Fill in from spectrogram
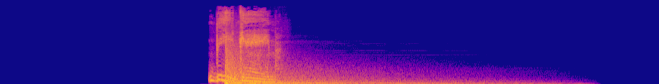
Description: Dramatic Hit Trailer
Sound Effects
In-crescendo
Atonal
heavy
intense
dark
aggressive
hits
